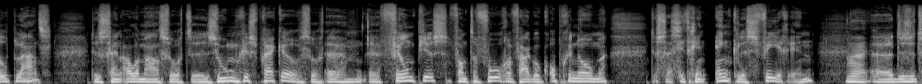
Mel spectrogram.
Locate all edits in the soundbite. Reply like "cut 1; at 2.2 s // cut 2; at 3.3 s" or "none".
cut 1; at 3.2 s

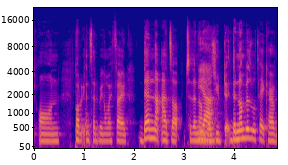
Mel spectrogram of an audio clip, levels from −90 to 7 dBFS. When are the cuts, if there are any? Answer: cut 1; at 1.0 s // cut 2; at 2.9 s

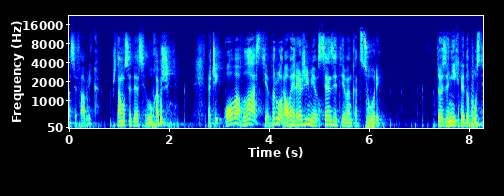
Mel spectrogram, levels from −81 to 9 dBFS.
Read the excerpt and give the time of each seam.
cut 1; at 4.3 s // cut 2; at 5.0 s

